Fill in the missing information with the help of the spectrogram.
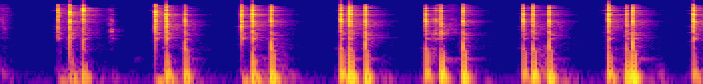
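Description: Long nails tap the small hard plastic character head of a figurine-topped pen toy on a black plastic stem, held in front of the microphone. The result is quick, bright, clicky taps in short clusters of two to four, repeating in eight bursts with almost no ring or low end.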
